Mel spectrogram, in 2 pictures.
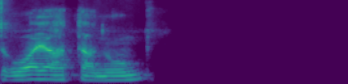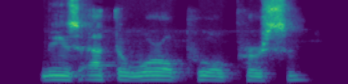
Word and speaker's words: Ouiatenon: English spelling is with an E, and I think people say Ouiatenon. The Miami is Ouiatenon, means at the whirlpool person.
